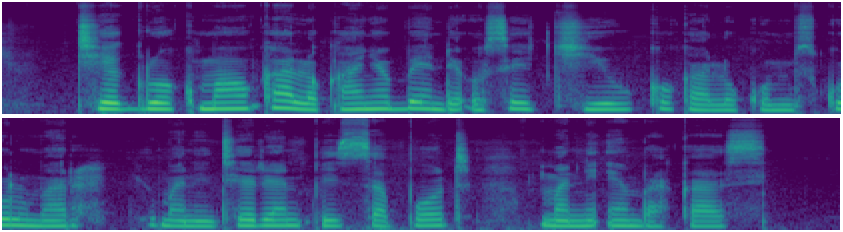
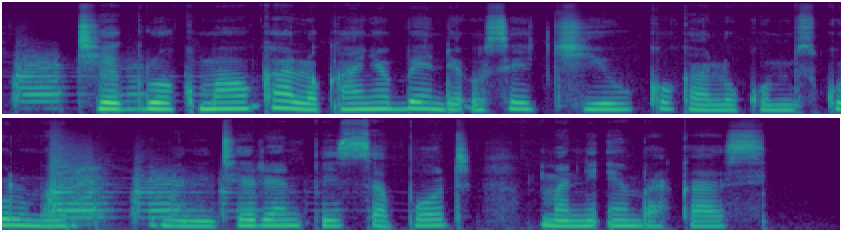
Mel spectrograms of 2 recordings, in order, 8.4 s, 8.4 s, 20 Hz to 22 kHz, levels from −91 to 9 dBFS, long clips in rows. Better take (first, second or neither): first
